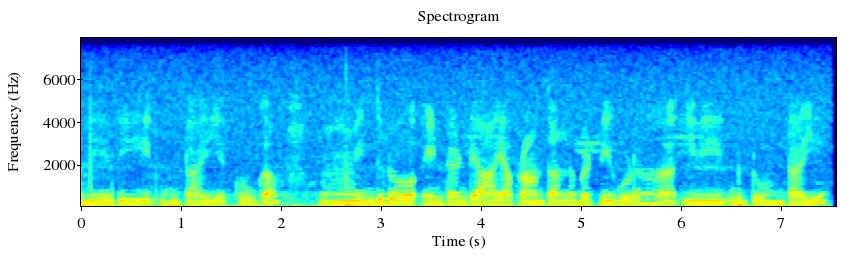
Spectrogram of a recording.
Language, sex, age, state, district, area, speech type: Telugu, female, 45-60, Andhra Pradesh, Guntur, urban, spontaneous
